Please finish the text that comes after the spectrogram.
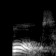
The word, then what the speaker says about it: vox: अब ये फॉक्स क्या होता है, इट इज FO मतलब VOX बट इट is pronounce as फॉक्स, है ना।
